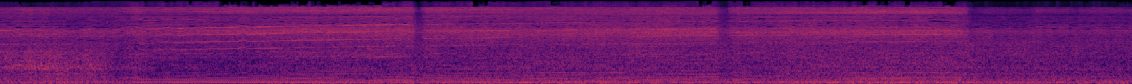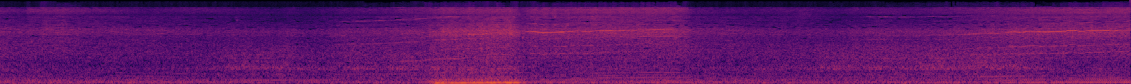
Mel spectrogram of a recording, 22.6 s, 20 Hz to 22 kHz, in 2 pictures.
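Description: Onboard a V8 Supercar during a racing lap, the engine drones loudly and continuously, its pitch rising and falling with shifts and acceleration, with a brief heavy thump midway.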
